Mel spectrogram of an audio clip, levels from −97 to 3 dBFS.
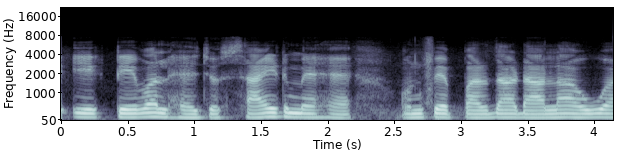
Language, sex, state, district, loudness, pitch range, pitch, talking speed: Hindi, male, Jharkhand, Deoghar, -15 LUFS, 125-135 Hz, 130 Hz, 160 wpm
